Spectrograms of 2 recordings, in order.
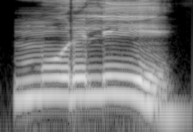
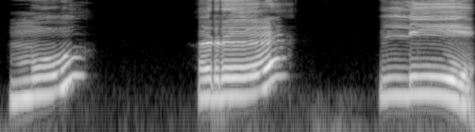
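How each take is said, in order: First: मुरली joined slowly, long ली; blended word. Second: मु, र, ली held apart; syllable by syllable. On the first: Teacher showing the joined word, मुरली said slowly whole. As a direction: blend मुरली without breaks. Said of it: "तो मिलके बन जाएगा". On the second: Teacher modelling reading, मु, र, ली sounded out separately. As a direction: sound out मु... र... ली with pauses. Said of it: "बस इसी तरीके से". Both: Shown as a demonstration.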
